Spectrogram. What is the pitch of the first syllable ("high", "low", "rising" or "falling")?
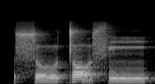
low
